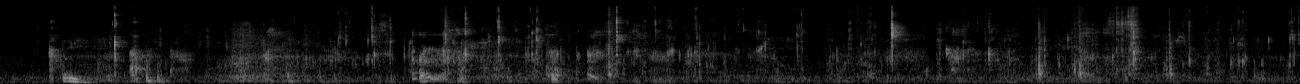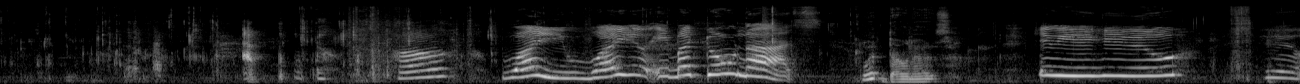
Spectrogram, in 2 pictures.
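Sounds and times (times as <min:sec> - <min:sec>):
people chewing a pickle: 0:00.3 - 0:18.1
pickle crunches: 0:03.3 - 0:17.0.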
